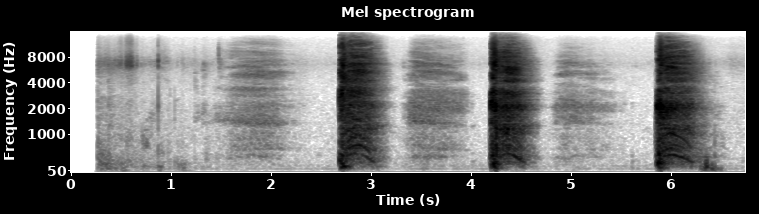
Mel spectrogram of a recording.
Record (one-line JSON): {"three_cough_length": "6.7 s", "three_cough_amplitude": 32666, "three_cough_signal_mean_std_ratio": 0.3, "survey_phase": "beta (2021-08-13 to 2022-03-07)", "age": "18-44", "gender": "Male", "wearing_mask": "No", "symptom_cough_any": true, "symptom_new_continuous_cough": true, "symptom_runny_or_blocked_nose": true, "symptom_sore_throat": true, "symptom_fatigue": true, "symptom_fever_high_temperature": true, "symptom_other": true, "symptom_onset": "2 days", "smoker_status": "Ex-smoker", "respiratory_condition_asthma": false, "respiratory_condition_other": false, "recruitment_source": "Test and Trace", "submission_delay": "1 day", "covid_test_result": "Positive", "covid_test_method": "RT-qPCR", "covid_ct_value": 20.3, "covid_ct_gene": "ORF1ab gene"}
